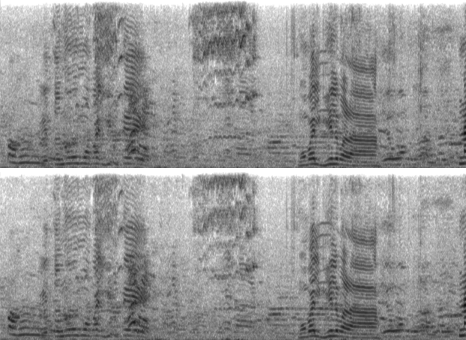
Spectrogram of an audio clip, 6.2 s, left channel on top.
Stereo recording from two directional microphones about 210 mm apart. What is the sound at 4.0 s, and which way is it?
A woman's voice, 15° right (ahead or behind).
